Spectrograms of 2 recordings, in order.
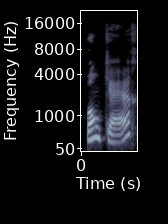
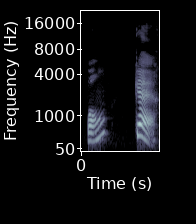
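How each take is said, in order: First: Said in the usual way. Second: "bancaire" in two parts, pause after "ban"; split into syllables. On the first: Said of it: "나누어서 읽어주시면". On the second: Shown as a demonstration. Teacher shows learners how to divide "bancaire", syllable by syllable. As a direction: say "ban", pause, then "caire". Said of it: "이렇게 나누어서 읽어주시면".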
